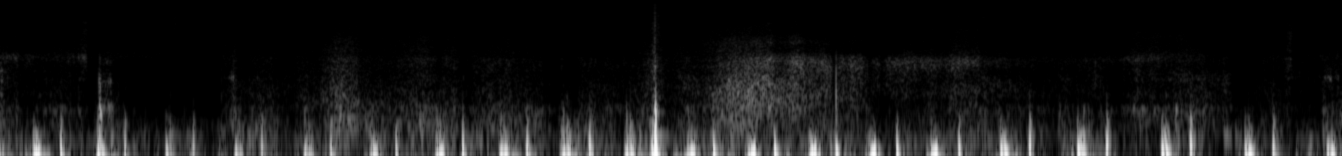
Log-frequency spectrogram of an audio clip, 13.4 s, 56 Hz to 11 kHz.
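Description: Soft steady heartbeat about 98 beats a minute with fabric rustling over it; a normal heartbeat heard up close.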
